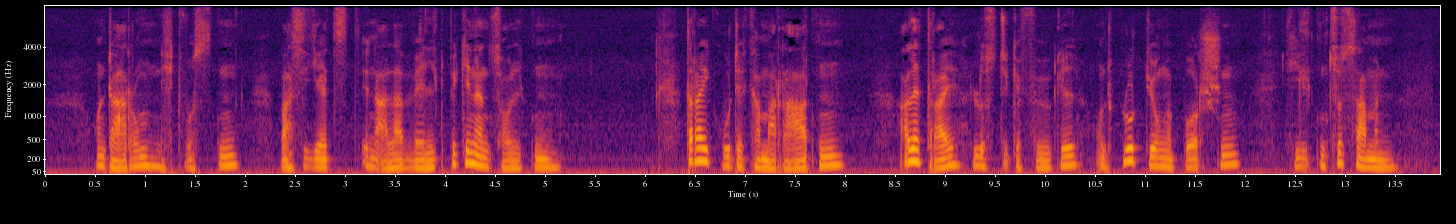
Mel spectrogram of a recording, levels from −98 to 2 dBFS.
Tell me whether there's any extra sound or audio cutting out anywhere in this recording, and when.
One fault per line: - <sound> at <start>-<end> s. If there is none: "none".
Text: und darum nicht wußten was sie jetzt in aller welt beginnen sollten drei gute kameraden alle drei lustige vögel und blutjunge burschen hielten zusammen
none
